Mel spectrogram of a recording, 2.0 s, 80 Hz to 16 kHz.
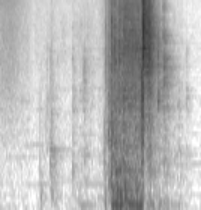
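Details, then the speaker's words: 1969 Kawasaki C2 two-stroke, being kicked over after ignition wiring repair with two-stroke gas poured on the piston: faint clicks, then a short rough burst of pops under a second. It fires briefly on primed fuel. "i felt it in my foot i don't hear it whoo yeah she's alive"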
